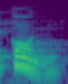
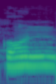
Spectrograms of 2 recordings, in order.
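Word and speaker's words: कौन: Like the first time I came to Delhi for Kaun, which is who, I used to say Kone. And my Hindi teacher said, Kaun will be found in Kataria sir's maths class.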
